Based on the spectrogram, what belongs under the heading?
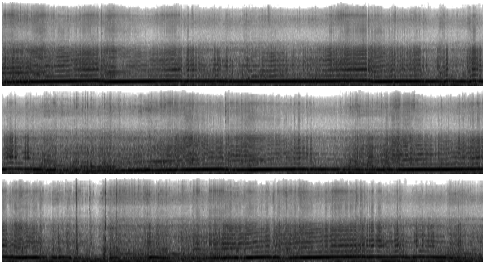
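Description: Renault Clio competition car's engine, heard from inside the cabin, working hard at high revs throughout. Its pitch repeatedly climbs and drops as the driver shifts gears and lifts off.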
